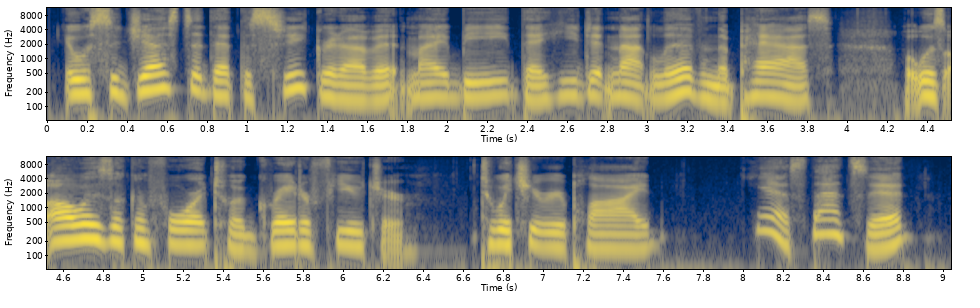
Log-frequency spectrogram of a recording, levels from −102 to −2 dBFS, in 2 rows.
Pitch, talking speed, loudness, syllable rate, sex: 170 Hz, 225 wpm, -19 LUFS, 5.8 syllables/s, female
